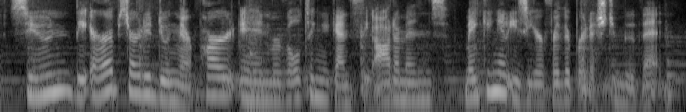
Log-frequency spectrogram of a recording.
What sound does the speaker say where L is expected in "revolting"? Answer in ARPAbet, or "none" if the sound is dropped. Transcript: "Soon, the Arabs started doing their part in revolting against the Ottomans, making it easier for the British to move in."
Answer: L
